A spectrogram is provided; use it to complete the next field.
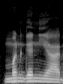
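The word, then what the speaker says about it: मांगणियार: Music tradition है जैसे मंगनियार जो आपको आई एम not like this is exactly इसका प्रोनाउंसिएशन आप करोगे तो इसको हम कहते हैं मंगनियार सॉरी। ठीक है? मनगनियार इनको कहते हैं।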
